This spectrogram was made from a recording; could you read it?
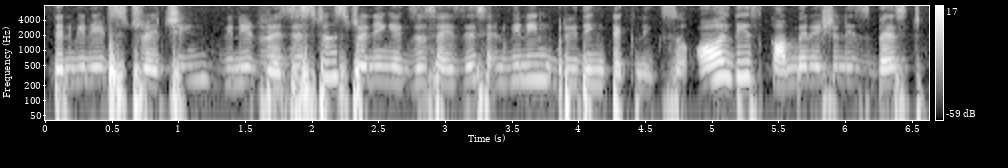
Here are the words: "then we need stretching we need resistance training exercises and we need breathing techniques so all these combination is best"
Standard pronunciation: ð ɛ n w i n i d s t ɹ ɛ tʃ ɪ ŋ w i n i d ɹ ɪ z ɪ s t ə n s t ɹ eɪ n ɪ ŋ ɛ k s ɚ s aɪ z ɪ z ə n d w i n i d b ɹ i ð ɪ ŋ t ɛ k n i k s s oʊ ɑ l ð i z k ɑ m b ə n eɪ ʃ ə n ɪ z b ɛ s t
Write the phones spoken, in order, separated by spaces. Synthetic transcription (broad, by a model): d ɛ n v i n i d s t ɹ ɛ tʃ ɪ ŋ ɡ i n i d ɹ ɪ z ɪ s t ə n s t ɹ eɪ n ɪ ŋ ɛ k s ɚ s aɪ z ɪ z ə n d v i n i d b ɹ i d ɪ ŋ t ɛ k n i k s s oʊ ɑ l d i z k ɑ m b ə n eɪ ʃ ə n ɪ z b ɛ s t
